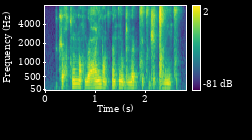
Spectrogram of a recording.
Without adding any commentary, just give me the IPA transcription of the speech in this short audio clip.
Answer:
t͡ʃuχt͡sũ n̪ɔ̃χmə˞ʕĩ jɔ̃t͡sʼə̃ t̪ĩwɖɐnɤɖ t͡sit͡sd͡ʒə ɡ͡ǀɐɾĩt͡s

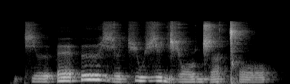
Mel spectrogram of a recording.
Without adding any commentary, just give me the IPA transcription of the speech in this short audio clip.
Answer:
t͡ɕɘː˩ʔɛ˧ʔɘː˥ʑə˩ t͡ɕu˥ʑə˥d͡ʑɔː˩ ɖ͡ʐa˩ǀʰɔ˩

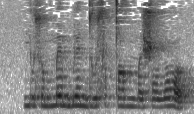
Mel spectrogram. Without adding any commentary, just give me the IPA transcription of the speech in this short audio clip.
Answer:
jusomːɛ mbɛ ndu səɖtˤu mːɐʃu ðˤo

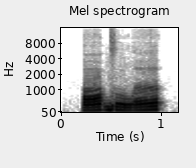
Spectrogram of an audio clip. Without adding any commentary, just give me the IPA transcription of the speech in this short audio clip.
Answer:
ɔɡuwɤ

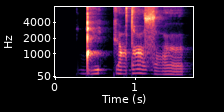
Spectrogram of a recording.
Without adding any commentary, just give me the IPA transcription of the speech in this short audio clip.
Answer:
ɡ͡ǃĩkːedˤy zˤœ

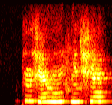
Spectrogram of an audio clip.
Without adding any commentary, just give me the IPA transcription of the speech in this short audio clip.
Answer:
kʲũ˥xʲæ˧˥ɹũː˧˥fĩ˧˥lʲ xʲæ̃˥

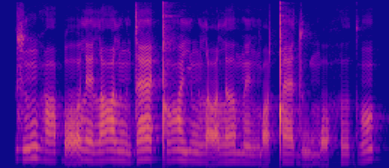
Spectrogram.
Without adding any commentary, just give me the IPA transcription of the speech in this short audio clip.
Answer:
zũ ɦɑɓɔ̰lɛ lɑlũ dæ ǃɑ̃jũ lɑ̰lʌmɛ̃ ŋ͡mɑ̰ǃædṵmɔ̰ hʊɡʱɔ̃

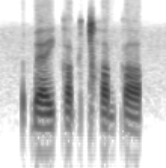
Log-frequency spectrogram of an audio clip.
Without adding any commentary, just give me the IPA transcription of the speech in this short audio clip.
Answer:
ɓɜi̯kɒkǀʰɒɡkɒ

